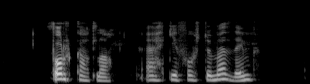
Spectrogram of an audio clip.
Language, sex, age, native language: Icelandic, male, 12, Icelandic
